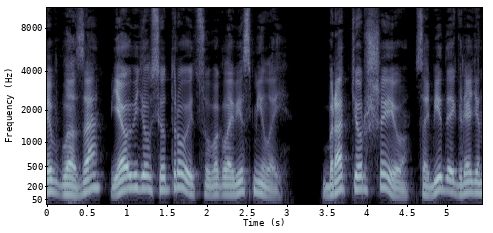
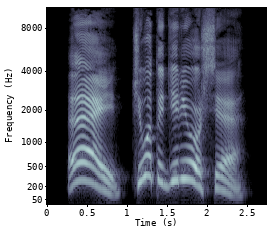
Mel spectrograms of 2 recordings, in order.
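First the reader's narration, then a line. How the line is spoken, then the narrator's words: Indignant yell. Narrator (Russian): тут же возмущенно завопил он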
